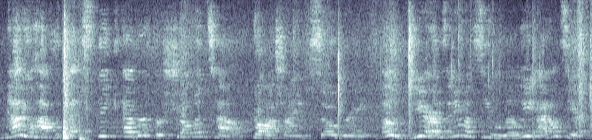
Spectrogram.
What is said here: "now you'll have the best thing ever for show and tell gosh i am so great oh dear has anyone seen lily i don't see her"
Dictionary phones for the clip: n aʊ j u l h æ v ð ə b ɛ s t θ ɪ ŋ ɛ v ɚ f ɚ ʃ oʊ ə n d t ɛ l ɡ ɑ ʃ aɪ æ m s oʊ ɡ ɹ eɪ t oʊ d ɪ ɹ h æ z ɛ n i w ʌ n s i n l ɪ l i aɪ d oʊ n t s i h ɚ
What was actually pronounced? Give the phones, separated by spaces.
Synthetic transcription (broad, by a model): n aʊ j u l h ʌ v ð ə b ɛ s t θ ɪ ŋ ɛ v ɚ f ɚ ʃ oʊ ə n t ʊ n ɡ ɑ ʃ aɪ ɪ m s oʊ ɡ ɹ eɪ t oʊ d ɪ ɹ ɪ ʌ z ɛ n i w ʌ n s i l ɪ l i aɪ d oʊ n t s i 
